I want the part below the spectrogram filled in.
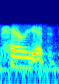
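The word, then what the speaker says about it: Herriot: I actually pronounce it Harriet, so some people might have heard it as James Harriet, but you may very well be right.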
